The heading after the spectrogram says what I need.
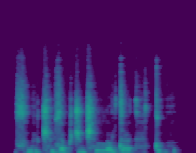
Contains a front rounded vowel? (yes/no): yes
